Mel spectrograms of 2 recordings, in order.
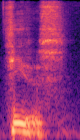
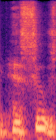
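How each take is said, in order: First: Jesus the English way, jee-zus; English pronunciation. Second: Jesus said as hay-SOOS with an h at the start; Jesus with a Spanish h and oo; Spanish pronunciation. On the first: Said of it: "They won't say Jesus". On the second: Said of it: "they'll say Jesus". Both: Shown as a demonstration.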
